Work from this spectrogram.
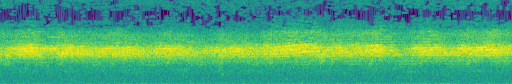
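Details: Continuous high-pitched shrilling of male cicadas in a Japanese summer, made by tymbals, gently pulsing in slow surges of loudness with no other clear sounds.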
